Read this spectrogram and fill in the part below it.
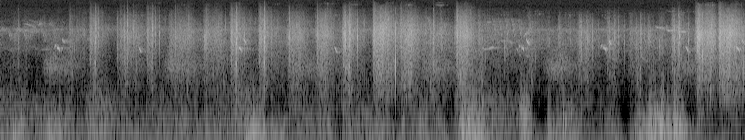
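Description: A man speaks quietly into a microphone.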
